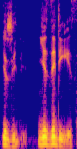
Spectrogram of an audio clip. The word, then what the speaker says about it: Yazidis: Yazidis.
